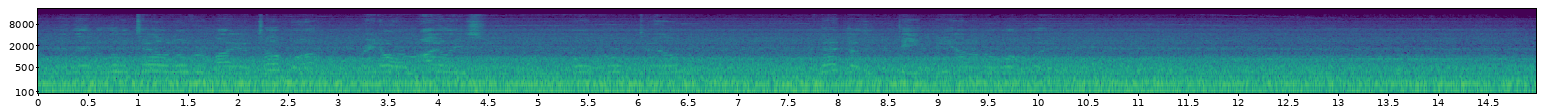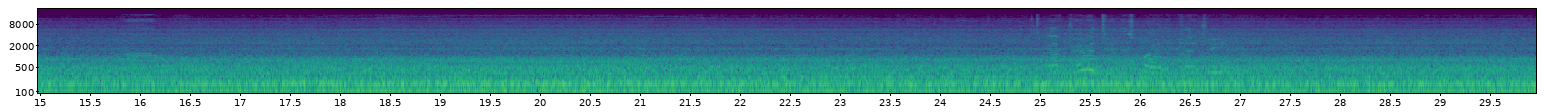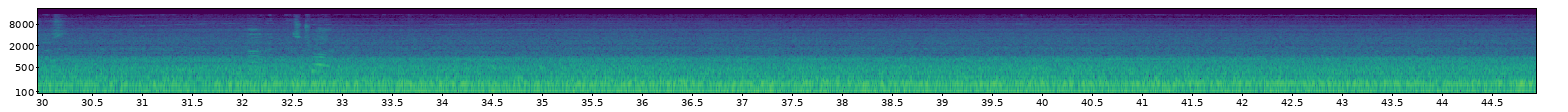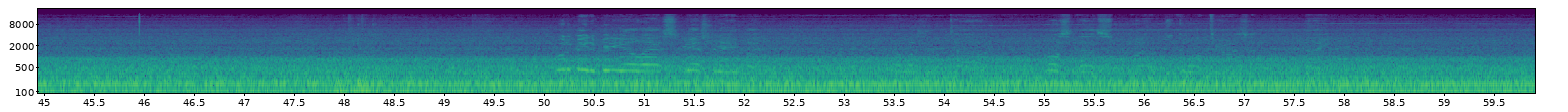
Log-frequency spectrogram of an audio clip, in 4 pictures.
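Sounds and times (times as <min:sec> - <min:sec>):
road and engine noise in car cabin: 0:00.0 - 0:59.9.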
